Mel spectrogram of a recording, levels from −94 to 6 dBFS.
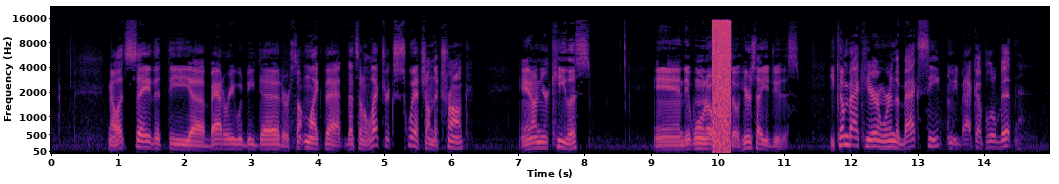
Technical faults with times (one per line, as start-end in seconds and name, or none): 9.92-10.20 wrong sample width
